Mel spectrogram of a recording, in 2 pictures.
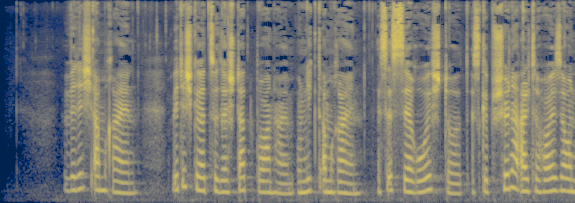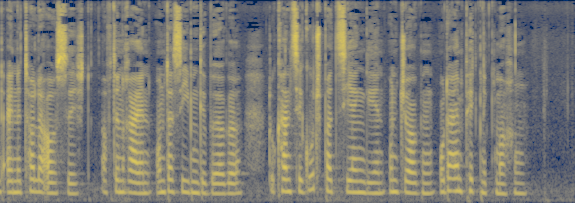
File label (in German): Deutsch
